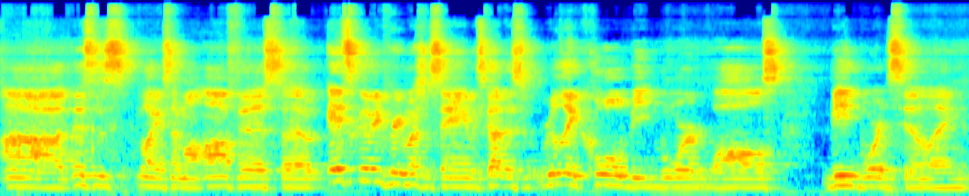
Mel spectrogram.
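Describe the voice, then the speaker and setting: A man speaks with a fairly high pitch and fairly even intonation. Noticeable background noise and audible room echo fill the recording. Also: moderate pace, hardly any pauses. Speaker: homeowner renovating a historic house. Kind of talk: walkthrough video tour. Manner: casual, with many fillers.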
